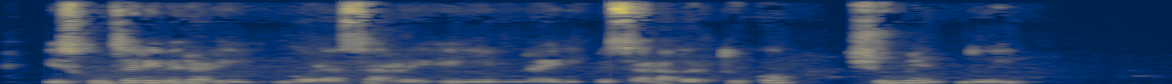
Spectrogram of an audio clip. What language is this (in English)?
Basque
